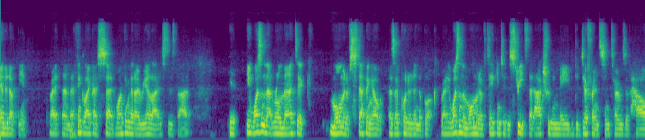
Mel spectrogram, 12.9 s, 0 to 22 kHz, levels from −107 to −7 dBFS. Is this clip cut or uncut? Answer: uncut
